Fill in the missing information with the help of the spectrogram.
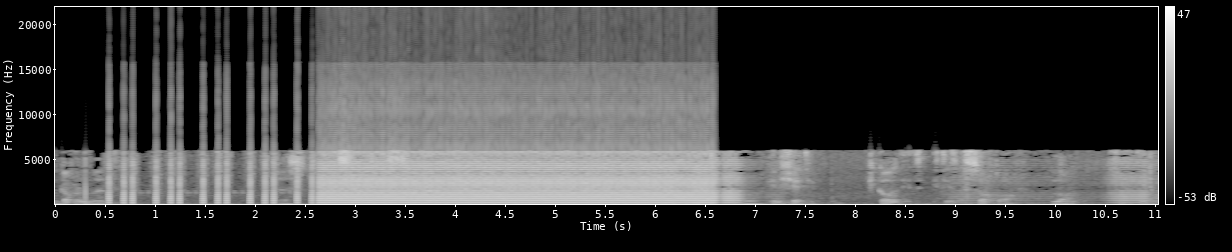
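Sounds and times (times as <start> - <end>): loud electronic buzz: 0.5 - 7.2, 8.9 - 11.0.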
